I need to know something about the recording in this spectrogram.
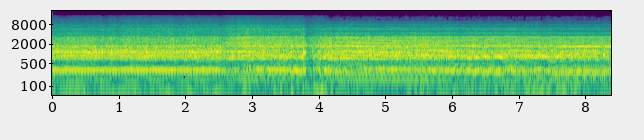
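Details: Formula Vee racing car at Croft in the wet: loud high-rev engine with a ragged, uneven note and a dip midway; nasty misfire present the whole race, cause unknown.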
